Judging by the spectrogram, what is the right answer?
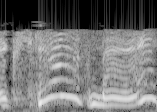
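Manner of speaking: put-on sarcastic, overly polite, pointed excuse me. Retelling a story, quoting Bart answering the girlfriend, acting out a loud facetious line. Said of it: "Bart says in a loud voice".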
